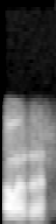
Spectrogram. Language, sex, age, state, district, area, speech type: Tamil, male, 30-45, Tamil Nadu, Mayiladuthurai, urban, conversation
